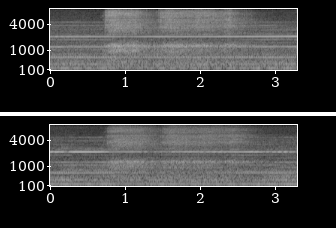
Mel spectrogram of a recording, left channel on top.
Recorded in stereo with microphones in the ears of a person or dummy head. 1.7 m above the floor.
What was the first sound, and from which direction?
A splash, 75° left (ahead or behind).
